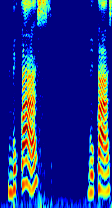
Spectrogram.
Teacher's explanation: the emphasis is on the second syllable. That means open.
